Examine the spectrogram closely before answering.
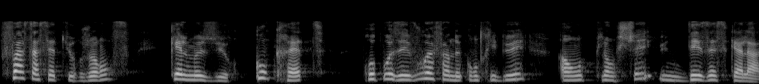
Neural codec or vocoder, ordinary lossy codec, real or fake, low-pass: codec, 16 kHz, 8 kbps, FunCodec, trained on Chinese and English, 25 frames a second; none; fake; none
